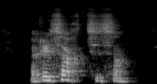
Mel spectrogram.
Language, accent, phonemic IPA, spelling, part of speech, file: French, Canada, /ʁə.sɔʁ.ti.sɑ̃/, ressortissant, verb / noun, LL-Q150 (fra)-ressortissant.wav
- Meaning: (verb) present participle of ressortir; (noun) foreign national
